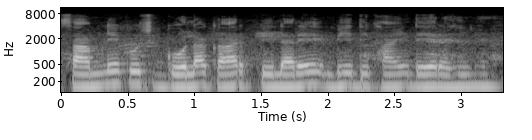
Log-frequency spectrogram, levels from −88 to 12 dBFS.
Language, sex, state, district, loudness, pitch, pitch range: Hindi, male, Uttar Pradesh, Lucknow, -17 LUFS, 150 Hz, 145-155 Hz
